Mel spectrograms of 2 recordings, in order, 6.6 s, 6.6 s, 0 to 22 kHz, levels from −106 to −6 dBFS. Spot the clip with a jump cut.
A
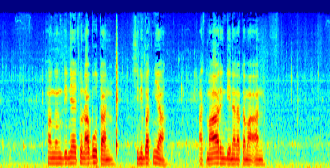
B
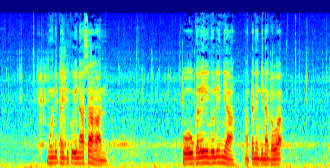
B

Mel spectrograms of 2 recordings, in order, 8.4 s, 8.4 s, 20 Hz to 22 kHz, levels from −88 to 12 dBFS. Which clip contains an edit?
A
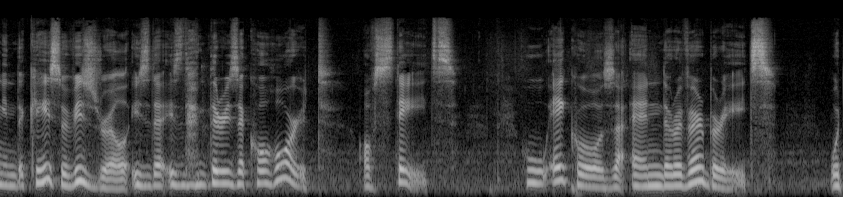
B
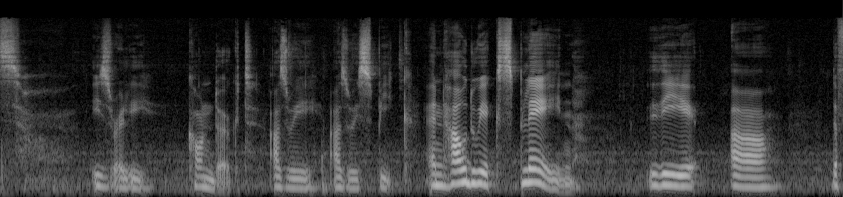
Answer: B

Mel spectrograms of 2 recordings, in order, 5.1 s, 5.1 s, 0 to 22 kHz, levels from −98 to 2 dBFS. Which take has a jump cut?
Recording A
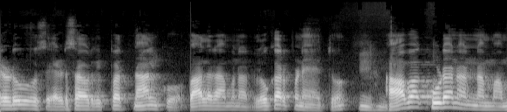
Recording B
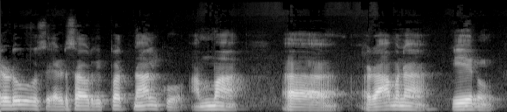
A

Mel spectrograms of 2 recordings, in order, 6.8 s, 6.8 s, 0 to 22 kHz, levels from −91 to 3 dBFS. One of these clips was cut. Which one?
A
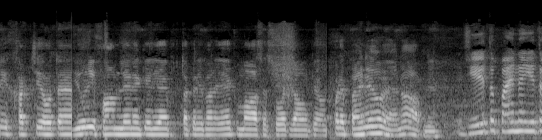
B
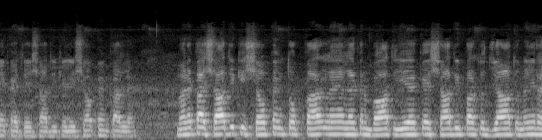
A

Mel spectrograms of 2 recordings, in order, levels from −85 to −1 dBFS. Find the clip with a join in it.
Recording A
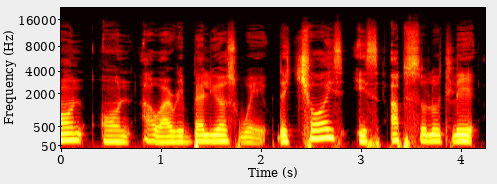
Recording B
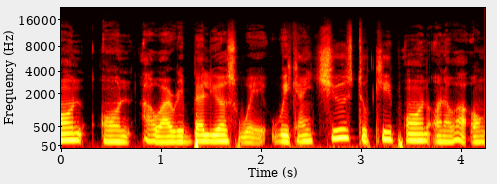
A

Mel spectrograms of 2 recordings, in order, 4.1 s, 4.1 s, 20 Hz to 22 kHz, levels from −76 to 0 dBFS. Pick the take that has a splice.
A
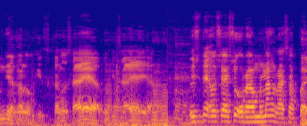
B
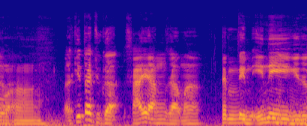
A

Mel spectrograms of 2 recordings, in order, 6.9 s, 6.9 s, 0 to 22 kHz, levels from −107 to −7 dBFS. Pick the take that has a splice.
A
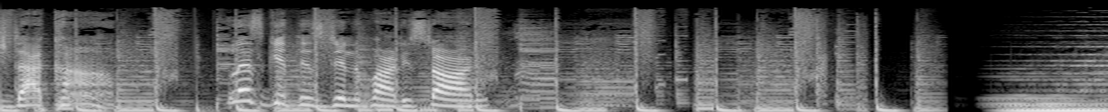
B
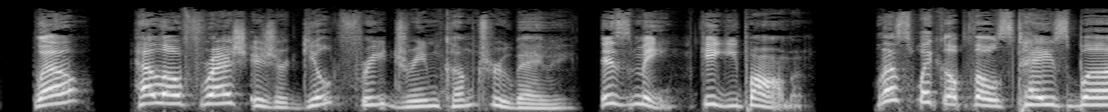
A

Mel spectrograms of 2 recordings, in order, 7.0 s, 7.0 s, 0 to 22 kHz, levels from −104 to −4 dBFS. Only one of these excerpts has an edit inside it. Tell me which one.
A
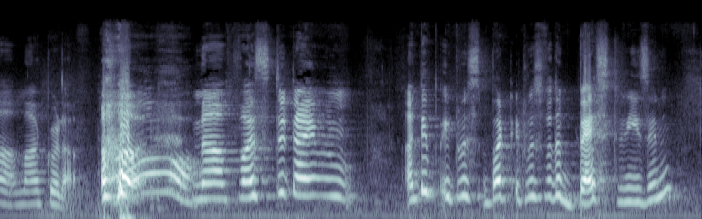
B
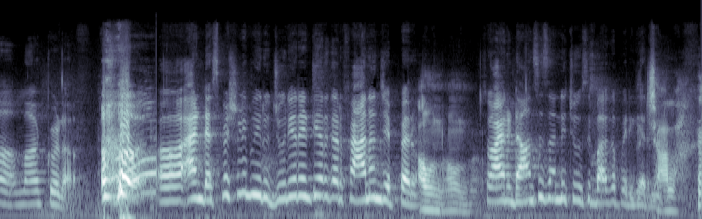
B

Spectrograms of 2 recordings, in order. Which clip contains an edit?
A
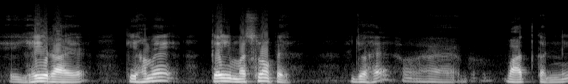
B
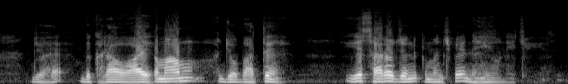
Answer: B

